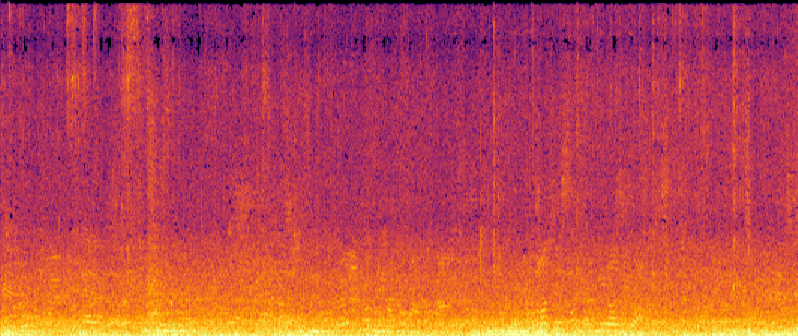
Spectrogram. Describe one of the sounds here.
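A crowd of people murmurs and chatters outdoors on a busy street.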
